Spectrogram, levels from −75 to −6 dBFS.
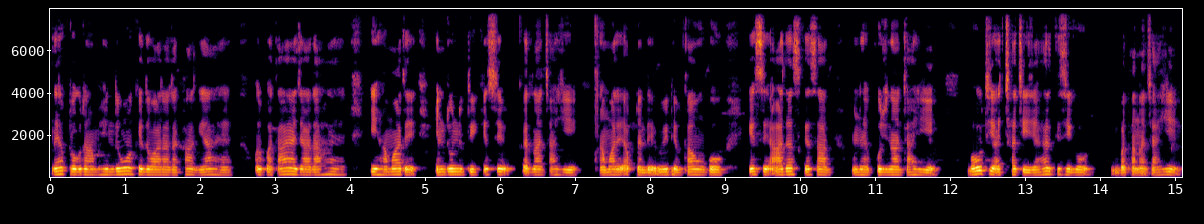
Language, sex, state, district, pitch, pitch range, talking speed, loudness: Hindi, male, Uttar Pradesh, Etah, 130 Hz, 125-145 Hz, 165 wpm, -17 LUFS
